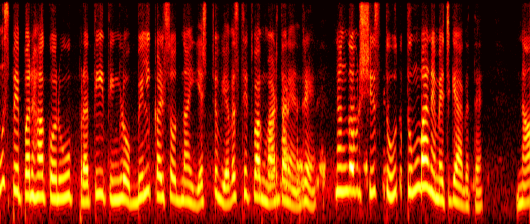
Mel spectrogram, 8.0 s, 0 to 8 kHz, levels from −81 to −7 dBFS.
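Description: A faint delayed copy of the speech trails it in this clip, barely audible at 0.11 to 0.36 s, 0.69 to 0.74 s, 1.09 to 1.63 s and 1.98 to 3.21 s, lagging by 232 ms. It turns much stronger at 3.57 to 6.07 s and is faint again at 7.06 to 7.13 s, in both now 191 ms behind. This is likely echo leak, a far-end loudspeaker feeding an imperfect echo canceller, with the whole clip band-limited to 8 kHz.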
